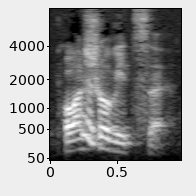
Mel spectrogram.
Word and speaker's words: Lašovice: PS, Lašovice, rovná se LA. Vyslovuješ to naprosto správně. Starousledlíci i přátelé to také tak vyslovují.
